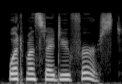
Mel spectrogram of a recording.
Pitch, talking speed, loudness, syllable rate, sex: 230 Hz, 245 wpm, -19 LUFS, 4.7 syllables/s, female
